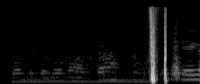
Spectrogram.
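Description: Two sharp clicks about a tenth of a second apart, over a faint steady low hum.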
